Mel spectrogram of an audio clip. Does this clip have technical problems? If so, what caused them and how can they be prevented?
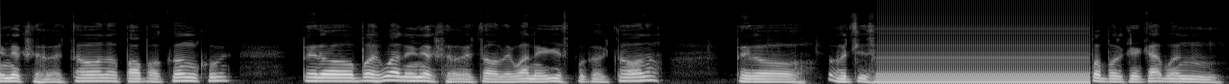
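Yes. From 8.78 to 10.90 s, a system hang loop: the computer or driver froze while the hardware kept cycling its ring buffer, replaying one 20 ms slice of speech as a steady 50 Hz buzz. A watchdog that mutes output when the audio thread stalls prevents it.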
